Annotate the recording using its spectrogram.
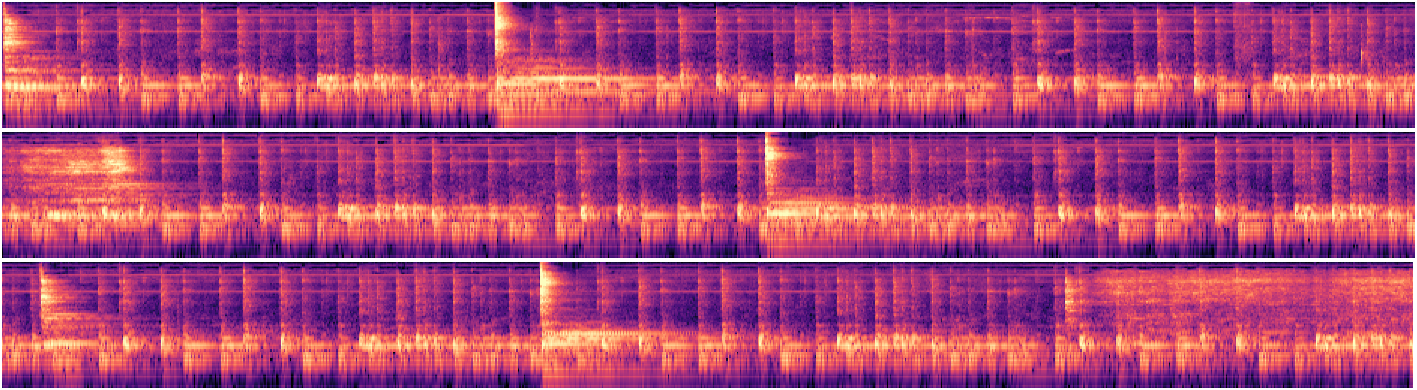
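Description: A steady, layered drone of sustained pitched tones, with four sharp knocks spread through it from a stick striking the blades of a ceiling fan. Brief hissing swells come about ten seconds in and again near the end.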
